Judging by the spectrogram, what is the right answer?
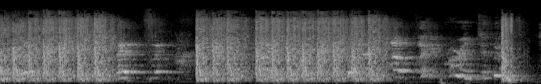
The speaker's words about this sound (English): You like getting shot? Do you like getting shot? I don't like it. Stop. Do you want me to stop shooting you?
